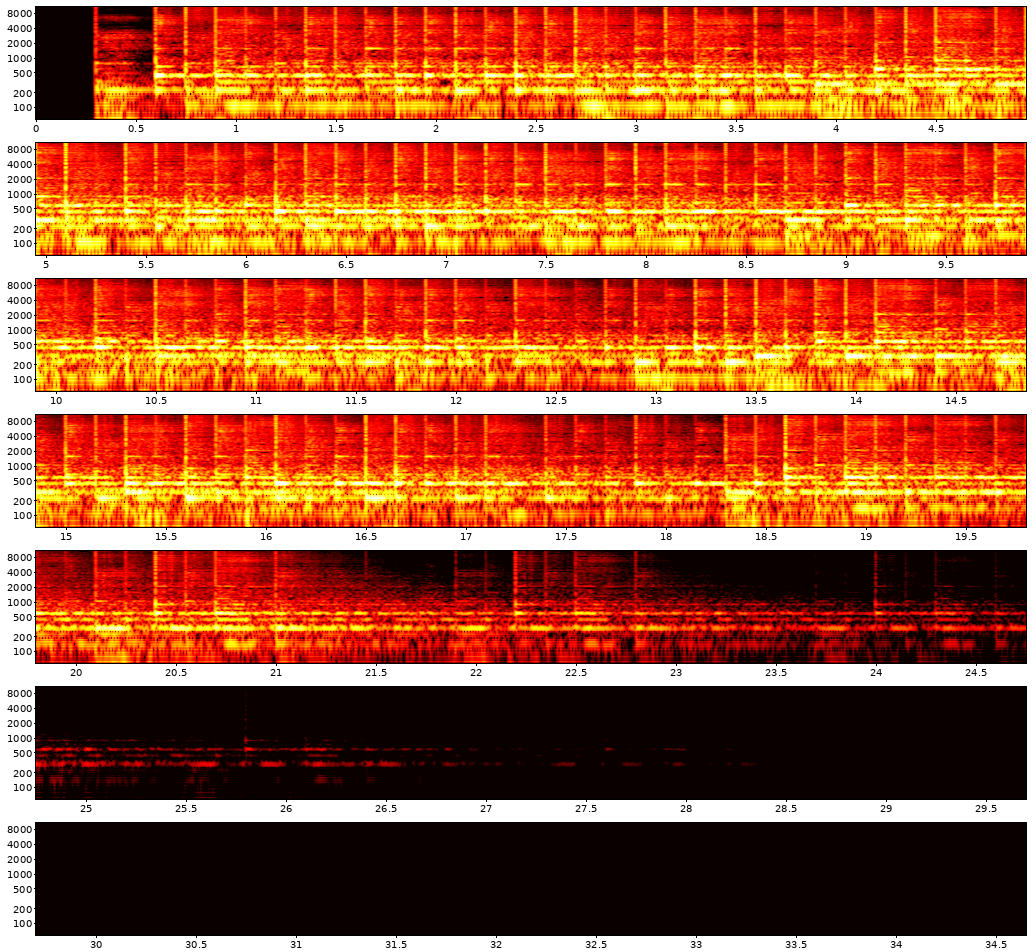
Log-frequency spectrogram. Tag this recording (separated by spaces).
electronic ambience deep Room ambient machine sci-fi soundscape futuristic hover pad energy spaceship bridge space atmosphere rumble sound-design drone fx impulsion noise effect drive engine dark starship emergency background future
